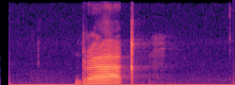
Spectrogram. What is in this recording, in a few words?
poqomam; lengua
